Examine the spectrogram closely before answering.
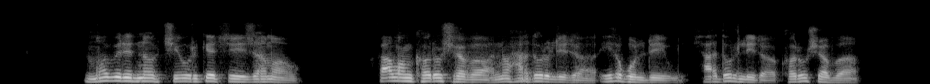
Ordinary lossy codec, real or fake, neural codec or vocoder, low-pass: Opus, 32 kbps; fake; codec, 16 kHz, 1 kbps, X-Codec, WavLM features, trained on Multilingual LibriSpeech; 7.2 kHz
